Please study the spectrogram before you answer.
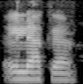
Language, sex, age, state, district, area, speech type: Maithili, female, 30-45, Bihar, Araria, rural, spontaneous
